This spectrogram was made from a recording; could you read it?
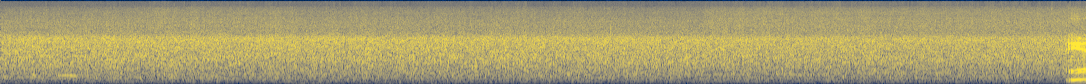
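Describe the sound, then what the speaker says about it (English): Jacob's Falls, a small waterfall beside a trail in Michigan's Upper Peninsula, gives a steady, even rush of falling water heard from nearby, unbroken for the whole stretch, with a brief knock at the very end. "Right next to the Jam Pot was Jacob's Falls, a nice little waterfall and trail."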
